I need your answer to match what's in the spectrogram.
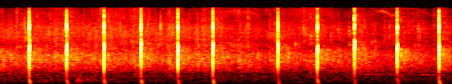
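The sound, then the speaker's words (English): An audience applauds to thank those among them who serve: a steady wash of many hands clapping, with a dozen or so sharper, louder claps standing out in a fairly even rhythm. No one speaks. “I want everyone else just to, let's give them a clap and let's thank them for all their service.”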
